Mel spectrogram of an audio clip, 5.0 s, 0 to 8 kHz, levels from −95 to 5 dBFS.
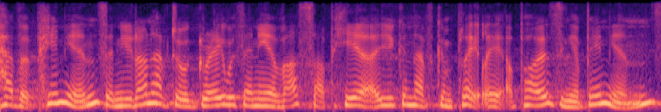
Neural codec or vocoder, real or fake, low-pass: none; real; 7.2 kHz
